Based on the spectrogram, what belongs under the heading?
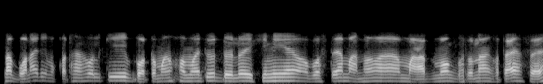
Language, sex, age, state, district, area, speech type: Assamese, male, 30-45, Assam, Majuli, urban, conversation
